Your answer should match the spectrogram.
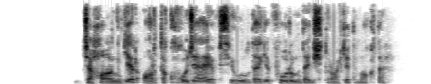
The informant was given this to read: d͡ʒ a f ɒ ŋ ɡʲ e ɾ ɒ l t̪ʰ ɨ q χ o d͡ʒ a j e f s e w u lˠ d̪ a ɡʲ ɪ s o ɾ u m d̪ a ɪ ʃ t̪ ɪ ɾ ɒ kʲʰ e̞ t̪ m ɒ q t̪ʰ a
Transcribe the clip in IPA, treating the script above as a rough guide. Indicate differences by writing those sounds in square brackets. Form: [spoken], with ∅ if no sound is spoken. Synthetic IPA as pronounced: d͡ʒ a [h] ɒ ŋ ɡʲ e ɾ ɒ [ɾ] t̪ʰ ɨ q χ o d͡ʒ a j e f s e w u lˠ d̪ a ɡʲ ɪ [f] o ɾ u m d̪ a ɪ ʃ t̪ ɪ ɾ ɒ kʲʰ e̞ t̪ m ɒ q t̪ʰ a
